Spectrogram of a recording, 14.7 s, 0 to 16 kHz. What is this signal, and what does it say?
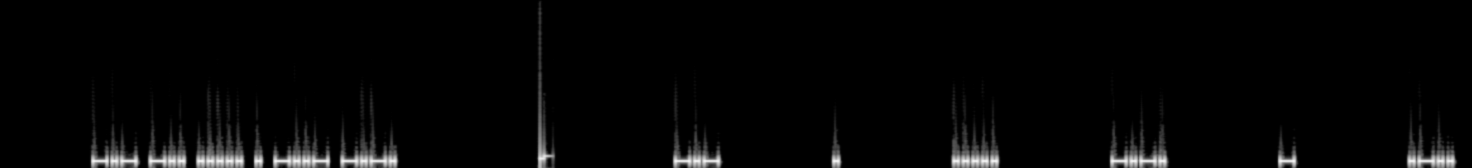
Morse code, heard as a keyed tone, about 25 wpm, spaced as for 11 wpm, 700 Hz. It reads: KD5EXC KE5CTL
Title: USA Call Signs - 6 Characters - 8x Character Spacing - 25wpm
